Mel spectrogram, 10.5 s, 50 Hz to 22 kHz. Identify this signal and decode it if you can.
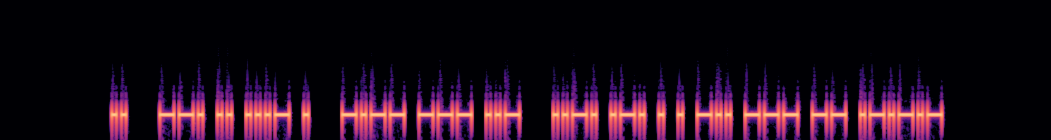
Morse code, heard as a keyed tone, about 25 wpm, 700 Hz. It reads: I GIVE YOU FREEDOM.
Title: Sentences from Top 1000 Words - Review Part 5 - 25wpm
